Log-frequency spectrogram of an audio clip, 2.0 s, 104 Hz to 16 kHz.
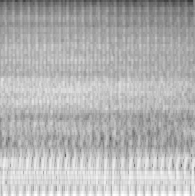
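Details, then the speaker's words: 2016 Suzuki KingQuad 500 4x4 ATV after starter motor replacement fixed a no-start ticking: fast, steady, even idle with no misses, knocks or rattles; the engine runs well. "So it actually runs really well in idle, as you can hear."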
